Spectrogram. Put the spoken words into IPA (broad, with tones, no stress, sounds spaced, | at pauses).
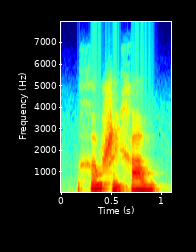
x ə˧˥ w ʂ i˨˩˨ x a˧ w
